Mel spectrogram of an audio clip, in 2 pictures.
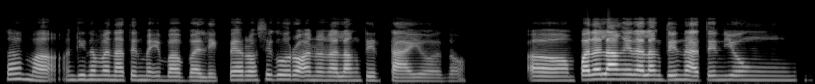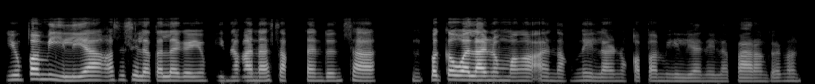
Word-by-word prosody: Tama, 230 -8 -2
hindi 215 +1 -6
naman 215 0 -2
natin 200 0 -2
maibabalik, 180 -3 -3
pero 205 0 0
siguro 220 -1 0
ano 200 0 -1
nalang 185 -1 0
din 185 0 -6
tayo 160 -1 -2
'no, 160 0 -14 0.6
um, 185 -1 +1
panalangin 235 +2 +8
nalang 220 0 +6
din 210 +1 0
natin 205 0 +2
yung 205 -1 -4 0.7
yung 215 +1 -6
pamilya. 200 -5 +1
Kasi 205 +1 -10
sila 195 -3 -3
talaga 180 -1 -3
yung 180 0 -5
pinaka 180 0 -4
nasaktan 180 0 -5
dun 175 0 -10
sa 170 -3 -2 0.6
pagkawala 205 -2 +4
ng 190 0 -5
mga 180 0 -4 0.2
anak 165 -2 -13
nila, 170 -2 -10
nung 160 -1 -20
kapamilya 160 -1 -12
nila 150 0 -17
parang 155 0 -6
ganon. 165 +1 -17
185 Hz, 140 wpm, -22 LUFS, 175-210 Hz, 0.7 s, panalangin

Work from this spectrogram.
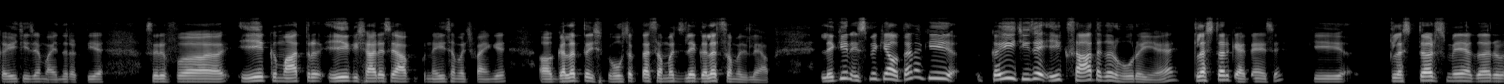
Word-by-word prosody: कई 130 +2 -4
चीज़ें 135 0 -9
मायने 120 0 -11
रखती 120 +1 -12
है। 125 -1 -6 0.5
सिर्फ़ 135 -3 -4 0.7
एक 170 +4 +2
मात्र 150 +2 +2 0.3
एक 170 -1 +5
इशारे 150 -1 +3
से - - 0
आप 135 0 +3 0.2
नहीं 135 +1 -6
समझ 130 -3 -9
पाएँगे 125 +3 -6 0.3
अ, 125 0 +1
गलत 170 +4 +4
इश 150 -4 -1
हो 135 +1 -4
सकता 145 - -2
है - - +4
समझ 150 0 -3
लें 155 - +3
गलत 165 +4 +5
समझ 120 -5 -7
लें 110 -1 -10
आप। 100 - -12 0.5
लेकिन 175 - +2
इसमें 240 +7 -2
क्या 250 -2 +5
होता 230 +1 +3
है - - +2
ना 330 - -4
कि 280 -4 +2 0.4
कई 255 +7 +5
चीज़ें 245 +1 +2
एक 215 -1 0
साथ 200 +2 +4
अगर 185 -1 -1
हो 130 -3 -5
रही 125 -3 -6
हैं, 110 - -7 0.2
क्लस्टर 195 +2 +4
कहते 135 +1 -2
हैं 140 - -2
इसे 130 - -10
कि 130 -10 -9 0.5
क्लस्टर्स 165 +3 +2
में 165 +1 +1
अगर 150 -1 -1
150 Hz, 200 wpm, -25 LUFS, 130-185 Hz, 0.7 s, एक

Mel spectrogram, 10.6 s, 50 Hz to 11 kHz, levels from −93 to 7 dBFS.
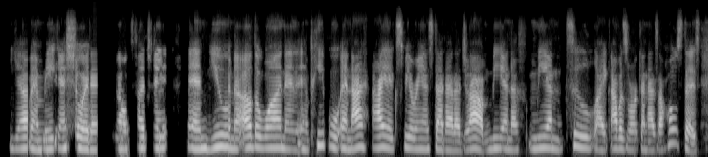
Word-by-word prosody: Yeah, 185 +1 +3
and 165 -3 -1
making 175 +2 -2
sure 190 -3 +3
that 160 0 +1 0.2
you - - -6
don't 165 -1 -1
touch 190 0 0
it, 190 +1 -1 0.3
and 180 -2 +2
you 205 +3 +1
and 185 - -1
the 175 - +2
other 200 +1 +5
one, 195 0 +3
and 170 -1 -3
and 165 -2 -8
people 225 -5 -3
and 180 -2 +2
I 200 +2 +6
I 195 +1 +5
experienced 180 -2 -4
that 165 -1 0
at 155 -1 +2
a 150 - +2
job. 170 0 +5
Me 180 +3 -7
and 175 -2 -4
a - - +1
f 160 - -14
me 185 +2 -6
and 180 -3 -3
too, 195 -4 -4
like, 160 -1 -2
I 180 - +3
was 180 -1 -2
working 165 0 -4
as 155 0 -2
a 155 - 0
hostess. 260 - -4
180 Hz, 225 wpm, -22 LUFS, 170-195 Hz, 0.3 s, I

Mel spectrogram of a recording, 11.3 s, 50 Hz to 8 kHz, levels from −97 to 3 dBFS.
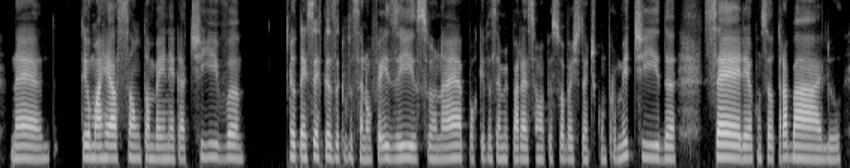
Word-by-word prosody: né. 170 -1 +1 0.5
Ter 180 - +1
uma 175 -1 +5
reação 175 0 +2
também 165 -1 -3
negativa, 175 +1 -4 0.6
eu 185 - +2
tenho 175 -1 +1
certeza 180 -1 -1
que 180 - -13
você 170 0 -5
não 155 0 -6
fez 165 +1 -3
isso, 170 -1 -1
né, 165 +2 +2
porque 170 0 -12
você 165 +1 -8
me 165 0 -8
parece 160 -1 -2
ser 165 - -9
uma 160 -1 -6
pessoa 170 0 -4
bastante 160 -1 -6
comprometida, 175 0 -4 0.4
séria 175 -3 +6
com 170 - -11
seu 165 0 -4
trabalho. 165 -2 +3
170 Hz, 150 wpm, -25 LUFS, 165-175 Hz, 0.6 s, séria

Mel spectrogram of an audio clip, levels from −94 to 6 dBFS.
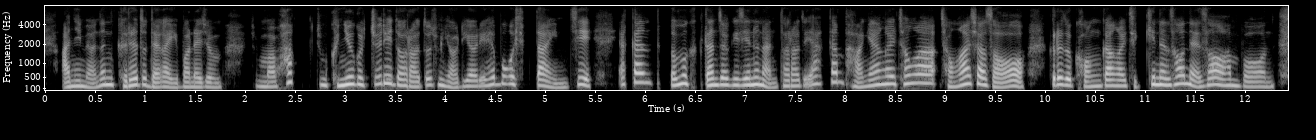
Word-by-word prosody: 아니면은 185 +6 0
'그래도 230 +4 +1
내가 165 -2 -1
이번에 160 +2 -3
좀 160 -1 -5 0.3
정말 175 -2 -4
확 330 +2 -2 0.2
좀 225 -2 -2
근육을 240 +3 +4
줄이더라도 225 -7 -1
좀 225 -2 -2
여리여리해 190 +8 -2
보고 265 +1 -1
싶다.'인지 200 - -2 0.3
약간 320 +5 +1 0.2
너무 245 +6 +4
극단적이지는 230 0 +3
않더라도 200 +4 -4
약간 305 +6 -2
방향을 220 - 0
정하 295 +3 +1
정하셔서 195 - +2 0.2
그래도 235 -2 +4
건강을 200 +2 -1
지키는 230 +6 +1
선에서 235 -3 +2
한번 175 -5 -3
215 Hz, 365 characters per minute, -22 LUFS, 175-245 Hz, 0.3 s, 근육을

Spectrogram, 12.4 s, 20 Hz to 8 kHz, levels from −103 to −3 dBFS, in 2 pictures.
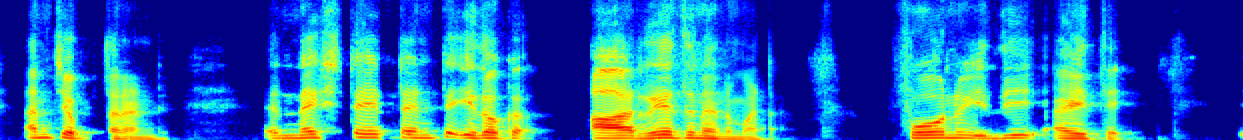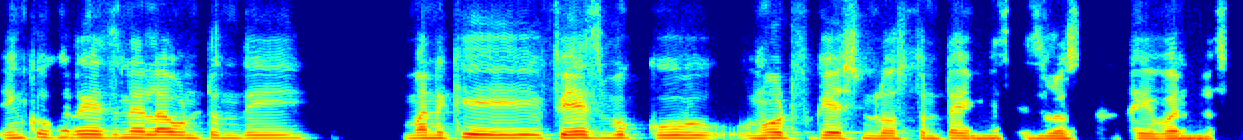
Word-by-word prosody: అని 175 +1 +1
చెప్తానండి. 115 -9 -1 0.7
నెక్స్ట్ 180 +3 -1
ఏంటంటే 180 -3 0
ఇదొక 160 -1 +3 0.5
ఆ - - +11 0.2
రీజన్ 165 -4 +4
అన్నమాట. 105 -4 -6 0.7
ఫోను 170 +1 +6
ఇది 155 +4 -2 0.2
అయితే. 130 -4 +1 0.7
ఇంకొక 185 +2 -4
రీజన్ 180 -1 0
ఎలా 175 0 +3
ఉంటుంది? 160 0 -5 0.7
మనకీ 160 +4 +1 0.4
ఫేస్‌బుక్కు, 170 -1 0 0.5
నోటిఫికేషనులోస్తుంటాయి, 150 -3 -2
మెసేజులోస్తుంటాయి 140 0 -5
ఇవన్నీ 135 -1 0
ఒస్తాయి. - - -18
160 Hz, 100 wpm, -23 LUFS, 140-170 Hz, 0.7 s, ఆ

